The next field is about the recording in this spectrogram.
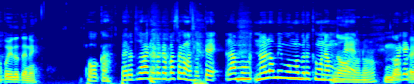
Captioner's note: laughs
